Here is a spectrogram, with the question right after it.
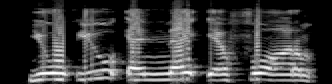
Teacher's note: Although uniform starts with the vowel U, it starts with the consonant sound YU.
